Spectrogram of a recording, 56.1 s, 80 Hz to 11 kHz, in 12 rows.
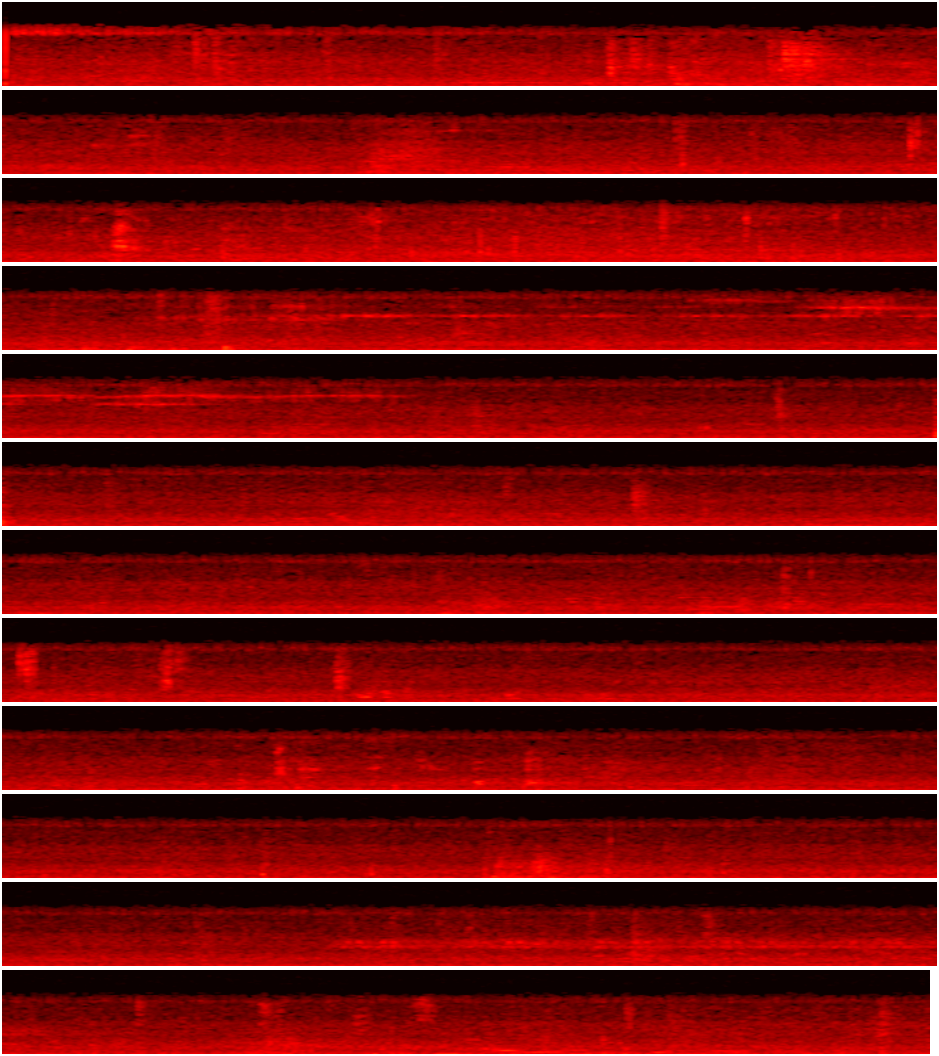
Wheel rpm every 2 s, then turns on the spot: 0, 0, 0, 0, 0, 0, 0, 0, 0, 0, 0, 0, 0, 0, 0, 0, 0, 0, 0, 0, 0, 0, 0, 0, 0, 0, 0, 0.
none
